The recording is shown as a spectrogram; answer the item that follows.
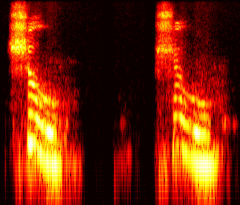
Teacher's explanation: When you pronounce the SH, there's no vibration yet. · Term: voiceless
